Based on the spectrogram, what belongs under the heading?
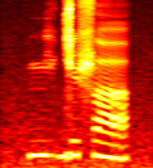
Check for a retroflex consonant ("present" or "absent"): present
